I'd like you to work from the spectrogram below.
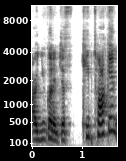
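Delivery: play-acted, loud, speaking out at full voice. Retelling confronting a talking woman in the theater: imitating own loud full voice. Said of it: "with my full voice".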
